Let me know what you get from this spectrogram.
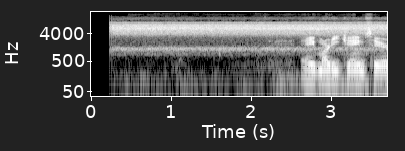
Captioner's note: cicadas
